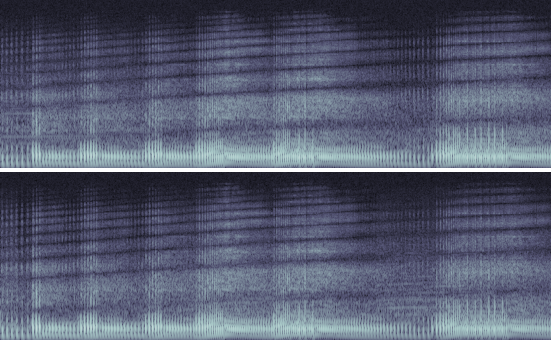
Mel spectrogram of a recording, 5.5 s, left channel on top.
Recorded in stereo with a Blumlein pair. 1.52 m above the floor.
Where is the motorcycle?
5° right; by 5.5 s 5° left.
